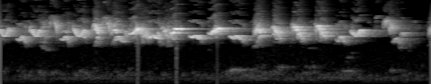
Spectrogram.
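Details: Pet golado (White-throated Seedeater) singing: a fast, lively run of high chirped and slurred notes, about two or three per second, rising and falling continuously with no pause.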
